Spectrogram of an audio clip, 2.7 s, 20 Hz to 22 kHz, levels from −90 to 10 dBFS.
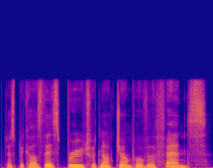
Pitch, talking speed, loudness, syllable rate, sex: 210 Hz, 225 wpm, -16 LUFS, 5.9 syllables/s, female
